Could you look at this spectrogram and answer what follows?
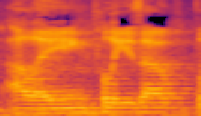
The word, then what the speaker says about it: Alan Pulido: Yeah, Alan Pulido. I think he pronounces more Alain Pulido, but, you know, it is how it is.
